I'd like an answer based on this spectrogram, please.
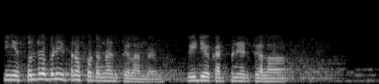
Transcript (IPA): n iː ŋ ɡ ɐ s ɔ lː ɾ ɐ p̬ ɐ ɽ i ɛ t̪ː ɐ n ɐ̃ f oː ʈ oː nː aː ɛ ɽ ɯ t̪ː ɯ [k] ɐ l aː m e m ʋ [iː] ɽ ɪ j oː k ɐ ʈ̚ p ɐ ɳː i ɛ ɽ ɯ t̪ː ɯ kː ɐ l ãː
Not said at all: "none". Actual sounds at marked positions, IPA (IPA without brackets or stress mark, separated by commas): k, iː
